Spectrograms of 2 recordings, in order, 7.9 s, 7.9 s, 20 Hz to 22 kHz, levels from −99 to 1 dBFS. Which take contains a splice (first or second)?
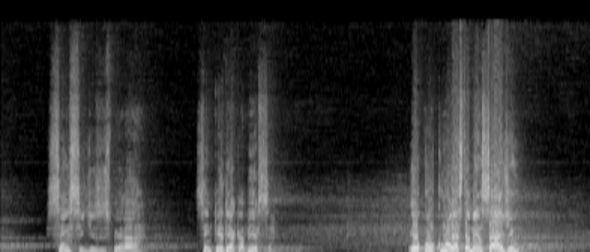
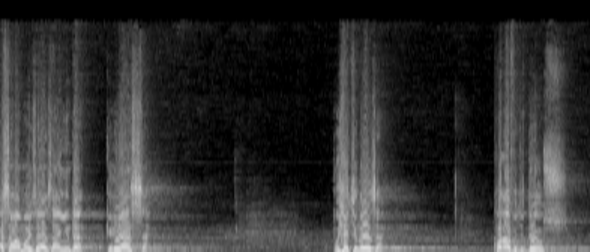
second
